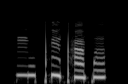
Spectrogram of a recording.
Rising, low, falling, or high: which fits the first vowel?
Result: high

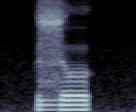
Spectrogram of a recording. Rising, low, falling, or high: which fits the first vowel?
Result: high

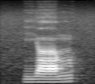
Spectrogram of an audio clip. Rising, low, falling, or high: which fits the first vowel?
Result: rising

